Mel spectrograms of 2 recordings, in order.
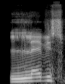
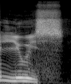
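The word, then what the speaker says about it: Lewis: यहाँ मैं एक बात आपको बता देता हूँ, बहुत से टीचर्स और इवन स्टूडेंट्स भी लेविस बोलते हैं इसको। उनके नाम का एग्जैक्ट जो प्रोनाउंसिएशन है वो है ल्यूइस।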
